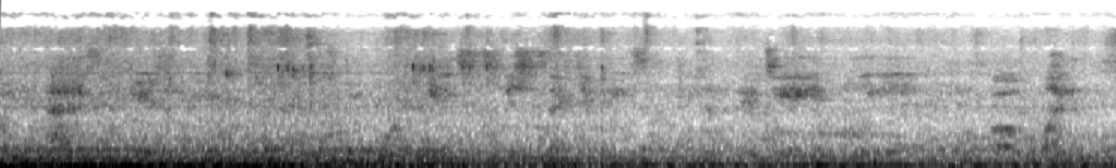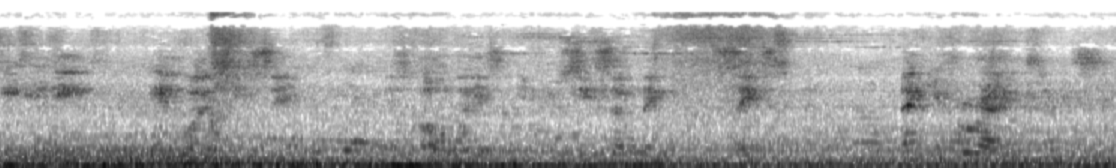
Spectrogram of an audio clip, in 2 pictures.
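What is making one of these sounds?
Cars drive past close by, their engines and tyres rumbling.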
